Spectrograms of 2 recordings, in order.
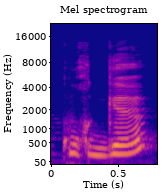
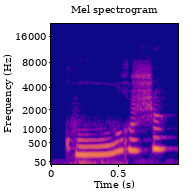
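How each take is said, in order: First: The word ends with a hard g sound. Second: The word ends with a soft zh sound. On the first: The speaker calls it wrong. "On ne dit pas courgue" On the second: The speaker calls it right. "on dit je, une courge"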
